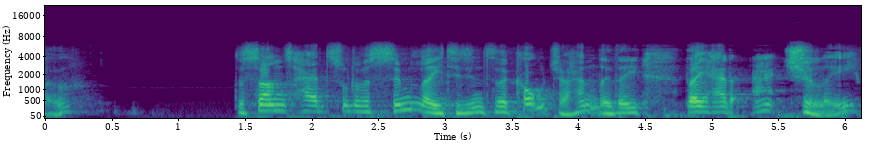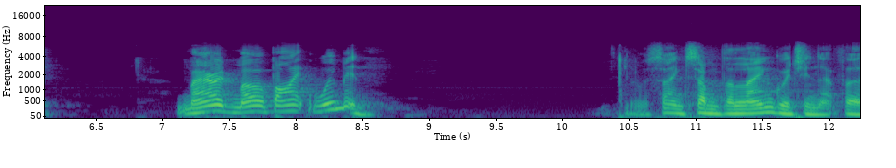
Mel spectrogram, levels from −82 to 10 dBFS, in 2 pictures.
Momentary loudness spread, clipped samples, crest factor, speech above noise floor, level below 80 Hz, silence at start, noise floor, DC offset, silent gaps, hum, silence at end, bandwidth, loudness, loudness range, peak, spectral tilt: 14 LU; under 0.1%; 16 dB; 52 dB; -44 dBFS; 0 s; -69 dBFS; under 0.1%; none; none; 0 s; 6.8 kHz; -18 LUFS; 3 LU; -2 dBFS; -6.5 dB/octave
